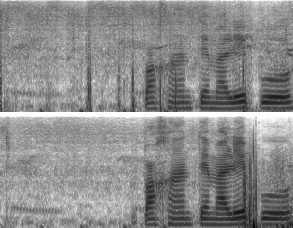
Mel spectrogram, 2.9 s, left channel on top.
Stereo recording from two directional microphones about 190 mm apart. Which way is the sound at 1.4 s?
10° right (ahead or behind).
